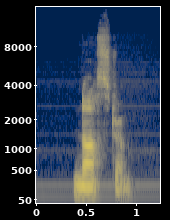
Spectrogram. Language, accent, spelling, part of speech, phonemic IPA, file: English, US, nostrum, noun, /ˈnɑ.stɹəm/, En-us-nostrum.ogg
- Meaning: 1. A medicine or remedy in conventional use which has not been proven to have any desirable medical effects 2. An ineffective but favorite remedy for a problem, usually involving political action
